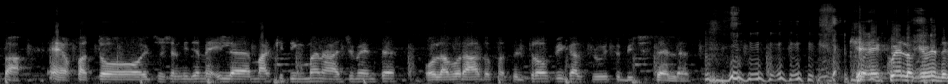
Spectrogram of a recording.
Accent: Apulia, Italy; io sono del sud, sono salentino

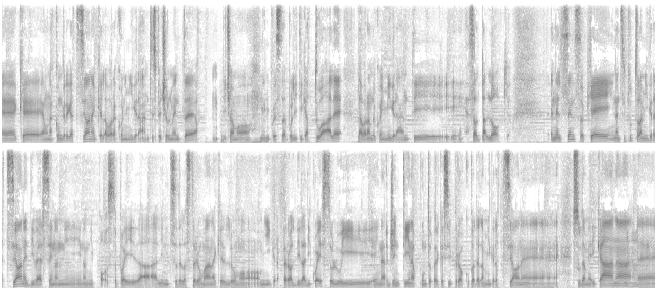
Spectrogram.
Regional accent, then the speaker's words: Sant'Ambrogio, Piedmont, Italy; vengo da Val di Susa, Sant'Ambrogio, sono di là.

